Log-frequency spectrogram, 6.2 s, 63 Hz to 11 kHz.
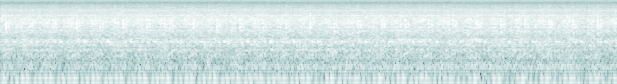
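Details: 1959 Ford Fairlane 500 after a tune-up, with the carburetor still not quite right. Uneven, loping idle with about two hitches a second. Misfire from crossed spark plug wires: wires six and seven were swapped, breaking the firing order.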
